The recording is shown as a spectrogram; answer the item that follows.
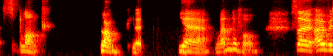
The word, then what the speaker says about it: Splonk: It's Splunk, but that's an anglicised version of the word. Yeah. So, but that's actually how you say it, Splonk.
